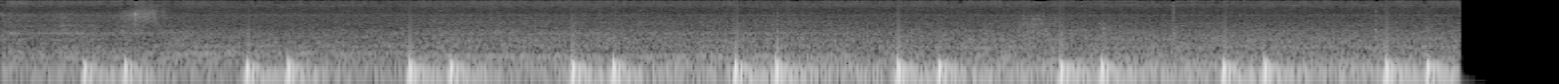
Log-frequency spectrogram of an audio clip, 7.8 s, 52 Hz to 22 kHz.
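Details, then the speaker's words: A dramatized fetal heartbeat from an ultrasound in a TV drama scene, at about 6 weeks of pregnancy, gives regular paired thumps at about 74 a minute. "임신이에요. 6주 정도 됐네요. 아기 심장 소리 들어 볼래요?"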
